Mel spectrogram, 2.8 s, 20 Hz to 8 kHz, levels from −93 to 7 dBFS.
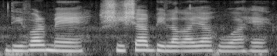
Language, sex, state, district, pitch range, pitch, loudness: Hindi, female, Arunachal Pradesh, Longding, 210-225 Hz, 215 Hz, -15 LUFS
